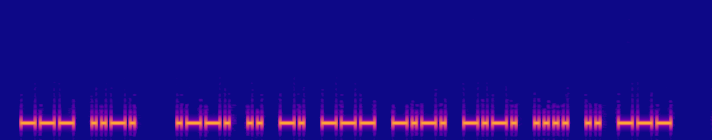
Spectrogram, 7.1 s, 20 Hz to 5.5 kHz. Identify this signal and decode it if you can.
Morse code, heard as a keyed tone, about 25 wpm, 700 Hz. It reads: OF PINOCCHIO
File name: Pinocchio / Pinocchio ch4 20 25 ik1hge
